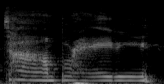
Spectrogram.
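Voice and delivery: loud, high, stretched Boston caricature; Boston accent. Acted. Mocking a Boston guy, loud Boston accent. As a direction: bellow it slowly in a Boston accent. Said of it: "Fucking Boston".

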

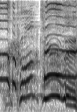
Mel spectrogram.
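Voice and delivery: high squeal through laughter; laughing shriek. Pretend. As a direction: shriek while cracking up. Mock outrage while laughing.

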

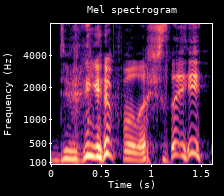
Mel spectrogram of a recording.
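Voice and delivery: slow, laughing repeat; laughing the line out. Real, not acted.

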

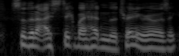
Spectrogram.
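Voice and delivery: ordinary talk

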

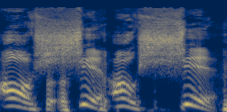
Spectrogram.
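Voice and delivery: high, loud panicked yelps; panicked dentist. Retold or imitated. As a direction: yelp it out in mock alarm. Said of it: "he goes".

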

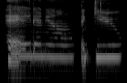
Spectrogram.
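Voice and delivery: high, soft singsong greeting; cutesy shout-out. Real, not acted. Co-host thanking a listener, in a cutesy singsong. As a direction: lilt it sweetly, high and light.

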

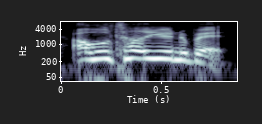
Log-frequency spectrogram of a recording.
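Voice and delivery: ordinary talk

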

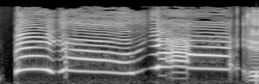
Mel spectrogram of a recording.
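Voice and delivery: put-on very high squealing child voice; imitating a kid's shrill cheer; excited little kid.

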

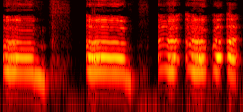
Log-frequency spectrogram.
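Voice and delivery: exaggerated strained uhs and ums; flustered stuttering. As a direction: imitate a cornered kid lost for words. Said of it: "he started stuttering. He didn't know what to do".

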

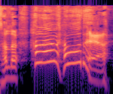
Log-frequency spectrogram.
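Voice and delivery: very high, silly British greeting; mock British accent. Comic voices a body part greeting co-host, high mock British. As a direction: pipe up in a cartoonish British falsetto. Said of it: "is fucking British now".

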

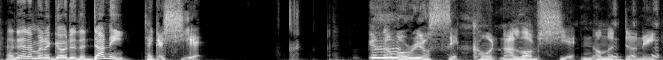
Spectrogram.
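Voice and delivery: fast hammed-up Aussie rant; mock Australian accent. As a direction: rattle it off like a rowdy Aussie. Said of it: "this authentic Australian accent".

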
